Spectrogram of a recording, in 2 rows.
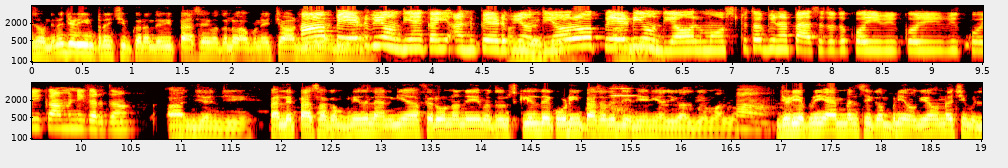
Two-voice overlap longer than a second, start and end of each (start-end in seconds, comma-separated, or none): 4.8-6.3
